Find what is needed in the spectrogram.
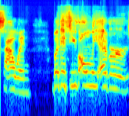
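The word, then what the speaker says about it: Samhain: as aware but like it's not pronounced Sam Hayne it's sin but if you've only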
